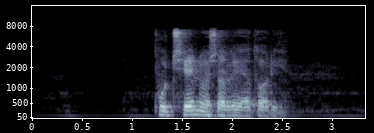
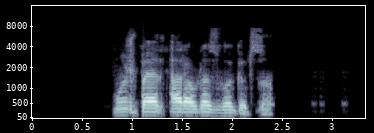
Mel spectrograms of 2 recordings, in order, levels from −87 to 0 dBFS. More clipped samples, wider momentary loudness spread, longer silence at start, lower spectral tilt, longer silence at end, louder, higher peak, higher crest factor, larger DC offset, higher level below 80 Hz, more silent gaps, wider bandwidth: neither; about the same, 13 LU vs 15 LU; first, 1.25 s vs 0.8 s; second, -4 dB/octave vs -6.5 dB/octave; about the same, 0.8 s vs 0.9 s; second, -23 LUFS vs -15 LUFS; second, -4 dBFS vs 0 dBFS; first, 22 dB vs 16 dB; neither; about the same, -60 dBFS vs -60 dBFS; neither; about the same, 7.8 kHz vs 7.8 kHz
